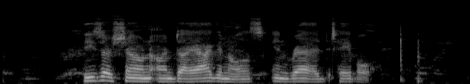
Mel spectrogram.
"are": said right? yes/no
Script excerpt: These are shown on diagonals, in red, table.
yes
